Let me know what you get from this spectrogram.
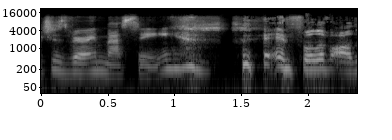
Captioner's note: chuckles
